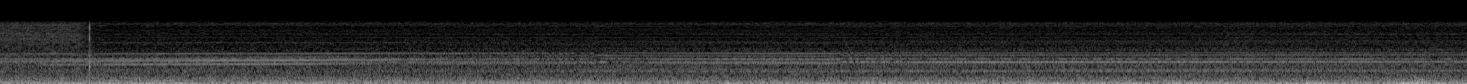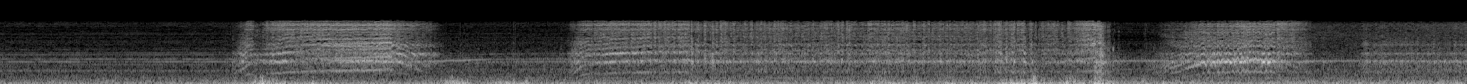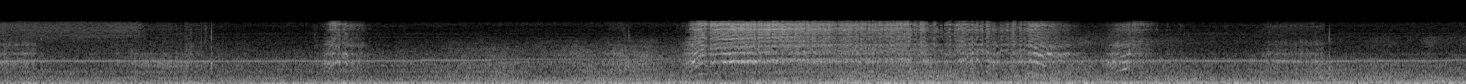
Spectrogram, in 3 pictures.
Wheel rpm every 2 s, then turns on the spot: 0, 0, 0, 0, 0, 0, 0, 0, 60, 60, 100, 160, 140, 70, 20, 20, 10, 10, 120, 150, 20, 10.
28-32 42-44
